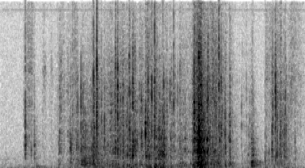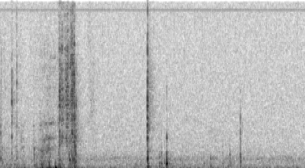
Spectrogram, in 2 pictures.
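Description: Plastic courier mailer bag crinkling as it is handled and turned over, loudest about two seconds in, then a few faint ticks.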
